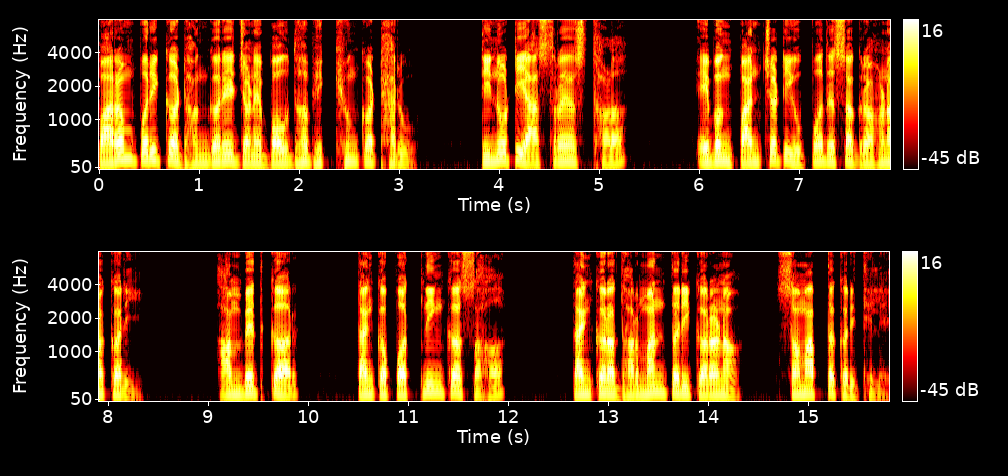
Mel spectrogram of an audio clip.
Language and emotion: Odia, neutral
